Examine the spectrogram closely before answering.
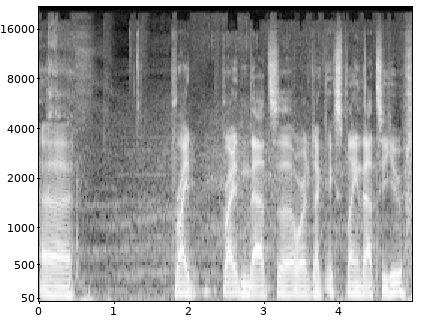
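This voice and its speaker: Speaking very slowly with a German accent, a man keeps a monotone, flat intonation and very even loudness. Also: fairly low pitch for a man. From Germany, near Dutch border. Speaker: esports caster. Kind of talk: live commentary.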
